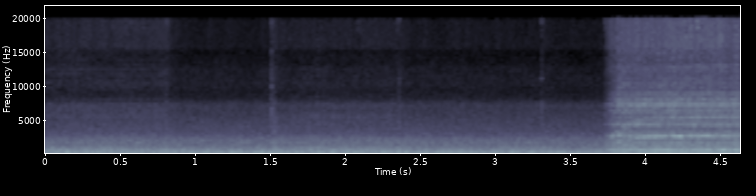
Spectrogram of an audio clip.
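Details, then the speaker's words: Jura A9 espresso machine test shot, grinder grinding two servings of espresso, dumping the first and regrinding; low motor hum stepping up into a sharp, steady grinding whirr; normal grinder operation. "It's going to grind 2 servings of espresso. Here's the first one. Now it's going to dump that out and regrind."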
